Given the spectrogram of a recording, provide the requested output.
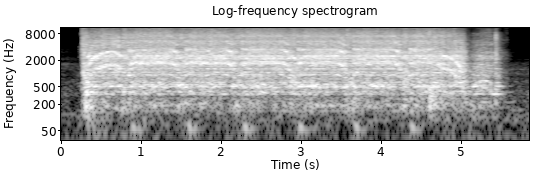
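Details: Rebuilt 302 in a 1985 Ford F-150 cranking on the starter during a compression test with throttle open, reading a little over 120 psi: steady, even cranking for about five seconds with no stumble; normal.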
